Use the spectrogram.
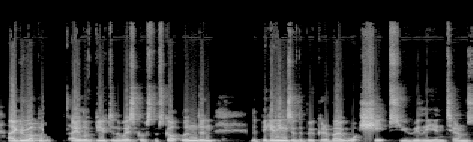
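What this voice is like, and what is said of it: Scottish accent. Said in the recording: “People will maybe recognize the voice as a Scottish accent.”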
